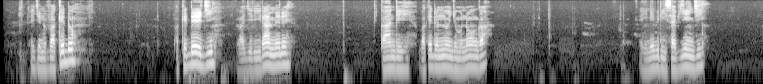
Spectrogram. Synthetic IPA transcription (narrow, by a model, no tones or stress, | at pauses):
eɟinuvake̞do̞ | βake̞de̞ːɟi | βaɟiɾiːɾaːmeɾe̞ | kaːndiβakedo̞nnuːɲɟimuno̞ːŋɡa | eine̞ːβiɾiːsaβjiːɲɟi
